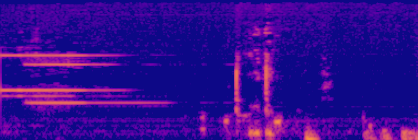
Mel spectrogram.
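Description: A voting bell in the Latvian parliament (Saeima) sounds as a bright electronic chime to call a vote, ringing steadily for about a second before fading out, followed by scattered low thumps and faint room noise.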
